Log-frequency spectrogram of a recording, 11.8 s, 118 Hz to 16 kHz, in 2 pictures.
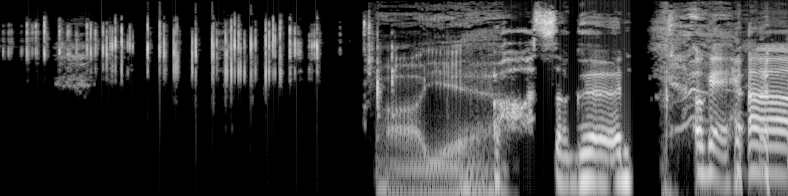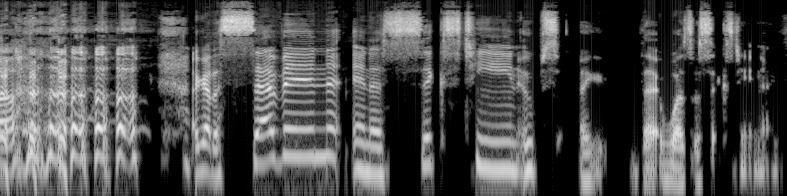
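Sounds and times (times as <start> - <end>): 
dice rattling as they are rolled for attack rolls in a tabletop roleplaying game: 0.0 - 2.4
laughter: 2.8 - 3.8, 4.9 - 8.4
speech: 2.8 - 11.7.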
